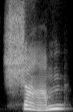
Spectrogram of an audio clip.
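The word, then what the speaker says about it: ksham: is it again oh sham so it's spelt k s h e m it's pronounced sham because the k is silent and forgive me but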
